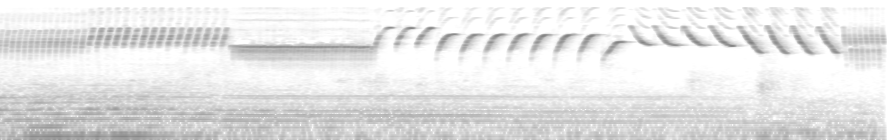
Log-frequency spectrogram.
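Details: Canary song for training, opening with a fast buzzy trill and a low sustained whistle, followed by long series of rising, looping whistled notes repeated several times a second.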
